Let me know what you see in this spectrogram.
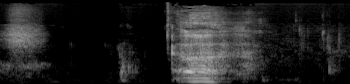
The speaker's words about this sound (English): Excuse me. I can cut out the coughing in post-production, so don't worry. Thank you. I'm just noting down when it happens, so I'll be able to go back and edit it out.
